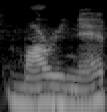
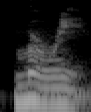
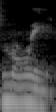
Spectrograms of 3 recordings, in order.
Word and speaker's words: Marine: I always pronounced her name back then as Marinette because you know it was Japanese so like you pronounce all the syllables but her name is actually marine that's how they have it when you see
